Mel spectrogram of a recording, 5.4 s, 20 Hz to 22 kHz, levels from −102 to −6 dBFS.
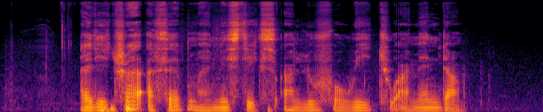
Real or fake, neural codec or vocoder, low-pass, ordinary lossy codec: real; none; none; none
